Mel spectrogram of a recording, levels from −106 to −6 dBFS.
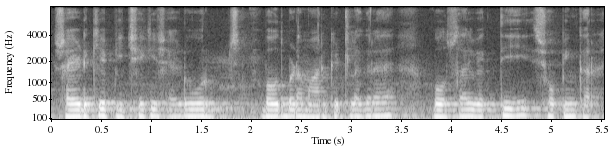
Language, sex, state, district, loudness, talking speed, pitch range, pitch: Hindi, male, Rajasthan, Churu, -16 LUFS, 205 wpm, 125-135 Hz, 130 Hz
